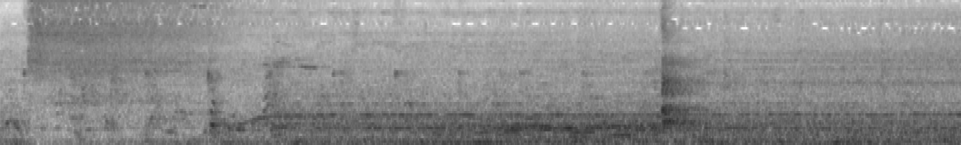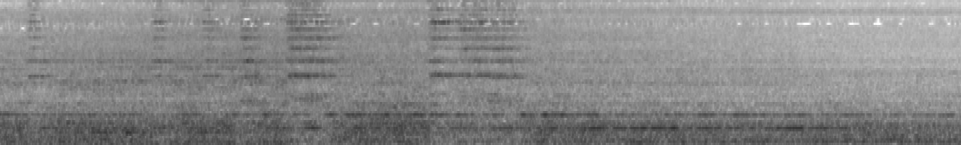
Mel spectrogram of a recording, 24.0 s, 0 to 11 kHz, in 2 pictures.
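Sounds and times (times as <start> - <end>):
electric train rumbling: 0.0 - 24.0.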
